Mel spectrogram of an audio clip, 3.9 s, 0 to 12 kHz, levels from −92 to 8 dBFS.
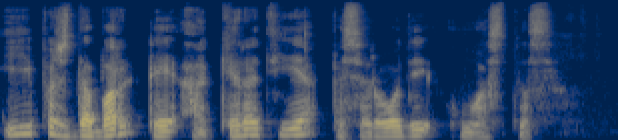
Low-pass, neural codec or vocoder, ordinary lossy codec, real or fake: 10.8 kHz; none; MP3, 96 kbps; real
